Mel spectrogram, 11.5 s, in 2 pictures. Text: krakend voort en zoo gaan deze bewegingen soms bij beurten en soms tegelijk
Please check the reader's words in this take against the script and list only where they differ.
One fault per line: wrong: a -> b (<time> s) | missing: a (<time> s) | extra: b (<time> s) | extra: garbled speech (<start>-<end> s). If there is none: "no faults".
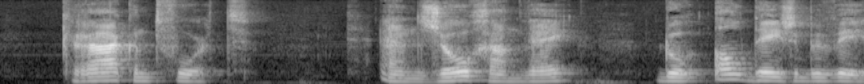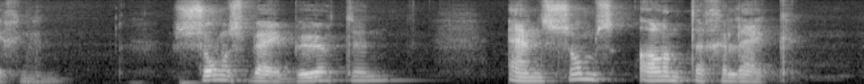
extra: wij door al (3.5 s)
extra: alien (10.0 s)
